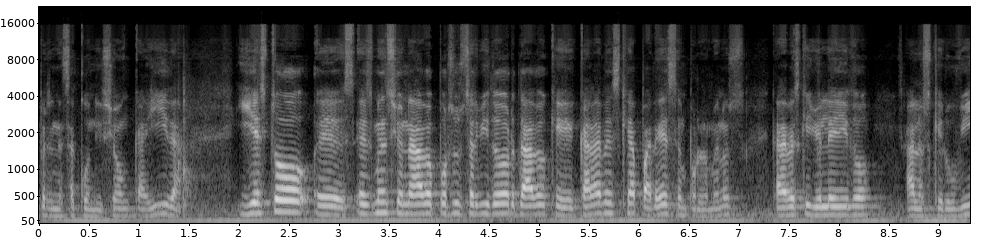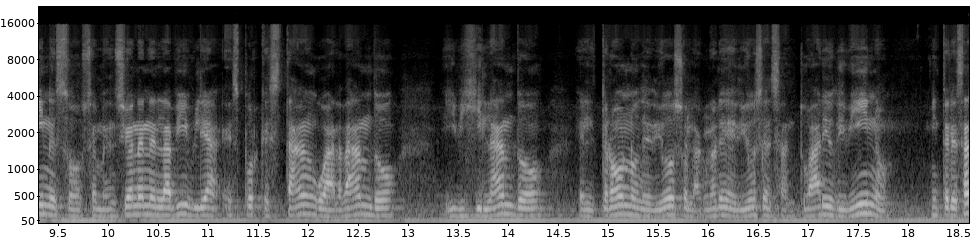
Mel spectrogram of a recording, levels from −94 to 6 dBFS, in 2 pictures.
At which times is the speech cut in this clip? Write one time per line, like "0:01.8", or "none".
none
